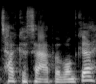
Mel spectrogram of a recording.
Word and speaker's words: Sauer-Pivonka: And today I'm joined by Sauer-Pivonka.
